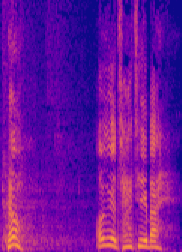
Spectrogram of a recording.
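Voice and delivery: winded, out of breath speech between pants. Answering a co-host who notices they are still out of breath: out of breath. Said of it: "You're still out of breath?".

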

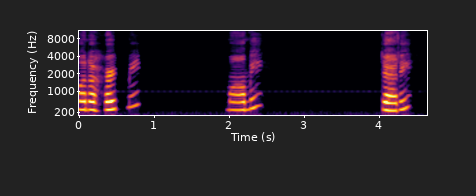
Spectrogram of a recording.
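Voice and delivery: put-on small child voice, very high. Narrator reading a girl's words to her parents: childlike voice. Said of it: "She said with a voice like a child's".

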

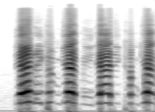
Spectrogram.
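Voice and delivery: put-on very loud, high, frantic, panicked child's cries. Retelling a girl stuck in McDonald's play tunnels, imitating a panicking child. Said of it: "Starts panicking".

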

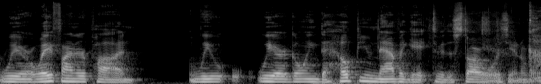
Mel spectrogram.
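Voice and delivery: ordinary delivery

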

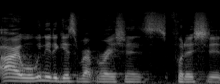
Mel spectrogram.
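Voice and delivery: ordinary delivery

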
